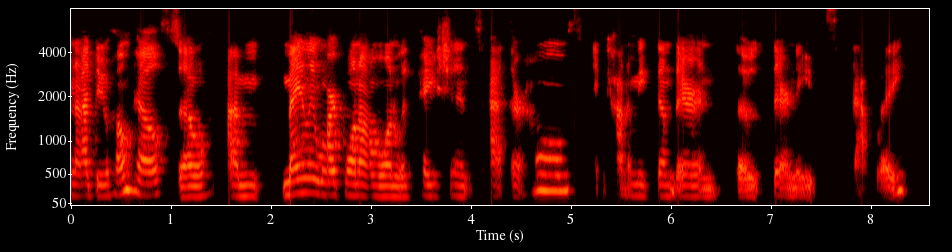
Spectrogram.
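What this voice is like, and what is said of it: Tennessee Southern accent. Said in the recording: “I love your accent.”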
